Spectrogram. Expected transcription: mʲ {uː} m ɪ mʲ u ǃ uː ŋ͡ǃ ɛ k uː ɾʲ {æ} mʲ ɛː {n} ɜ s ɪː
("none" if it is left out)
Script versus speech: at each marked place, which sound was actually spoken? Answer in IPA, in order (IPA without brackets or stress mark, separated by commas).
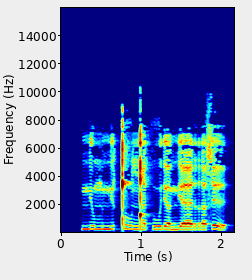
uː, ɜ, r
